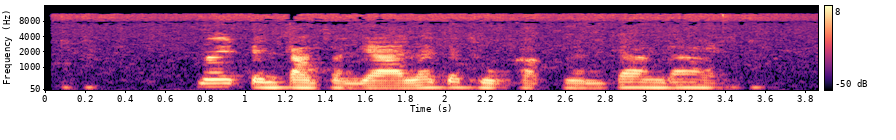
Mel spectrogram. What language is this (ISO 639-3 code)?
tha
